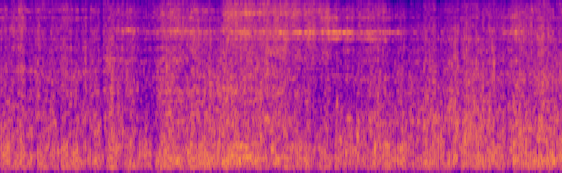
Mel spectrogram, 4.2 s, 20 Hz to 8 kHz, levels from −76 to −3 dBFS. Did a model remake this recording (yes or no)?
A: yes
